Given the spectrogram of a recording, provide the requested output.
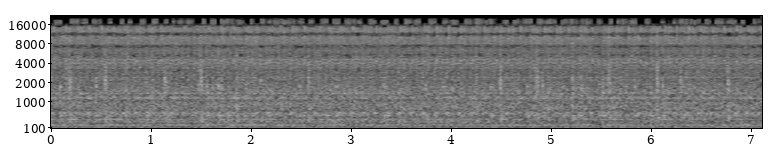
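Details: Mahindra Roxor diesel just after a cold start in winter (about 15°F expected): loud idle with an uneven, lumpy beat and some knocking, missing; runs rough for one to two minutes after starting, then settles out.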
